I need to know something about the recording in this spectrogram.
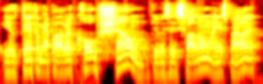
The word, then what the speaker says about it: colchão: começou do nada eu tento a minha palavra colchão que vocês falam esse maior colecione ele corre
